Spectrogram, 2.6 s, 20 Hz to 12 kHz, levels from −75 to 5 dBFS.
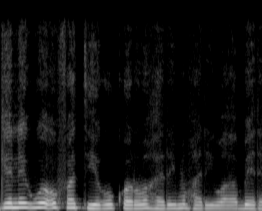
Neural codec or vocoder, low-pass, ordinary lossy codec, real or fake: codec, 16 kHz in and 24 kHz out, 0.9 kbps, LongCat-Audio-Codec, fine tuned four codebook decoder; 10.8 kHz; none; fake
